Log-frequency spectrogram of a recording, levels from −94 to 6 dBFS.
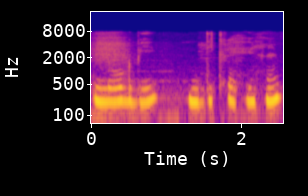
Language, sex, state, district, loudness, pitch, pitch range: Hindi, female, Himachal Pradesh, Shimla, -14 LUFS, 210 Hz, 205-215 Hz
